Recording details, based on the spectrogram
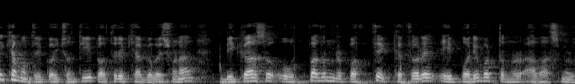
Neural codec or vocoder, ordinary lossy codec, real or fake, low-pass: vocoder, 44.1 kHz, 128 mel bands every 256 samples, BigVGAN v2; none; fake; 7.2 kHz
